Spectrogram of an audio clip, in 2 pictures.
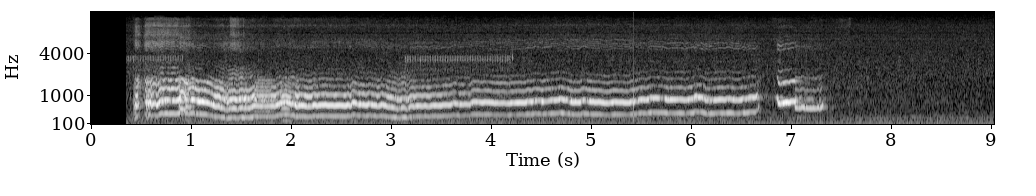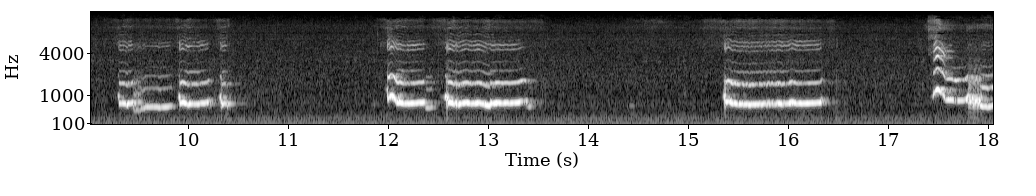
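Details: Umi, a talkative female Chihuahua, asking her sister Sola to play indoors; long high-pitched whining whimpers that waver and rise, followed by shorter whines in separate bursts with quiet gaps between.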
